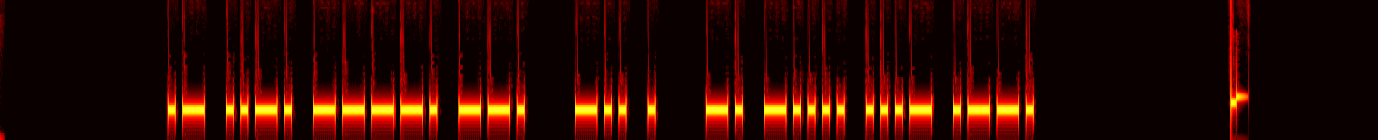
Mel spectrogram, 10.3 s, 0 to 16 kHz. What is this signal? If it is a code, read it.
Morse code, heard as a keyed tone, about 22 wpm, 700 Hz. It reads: AF9G DE N6VP
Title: USA Callsign DE Callsign - 4 Characters - 22wpm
